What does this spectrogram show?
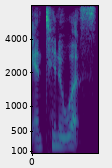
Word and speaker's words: Antinous: But I keep hearing everyone say Antinous, like continuous, and I'm like, what? that's not how I thought you said it. But anyway, my understanding is that Antinous.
